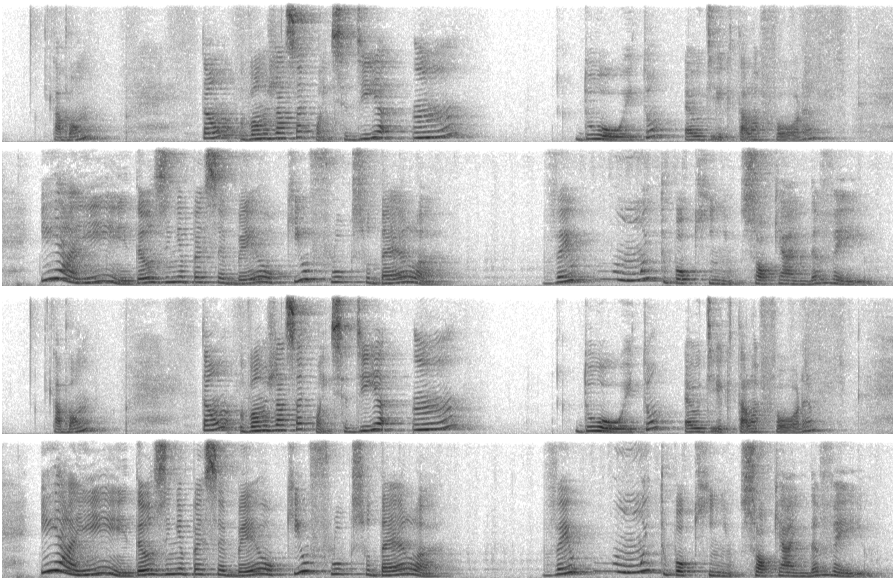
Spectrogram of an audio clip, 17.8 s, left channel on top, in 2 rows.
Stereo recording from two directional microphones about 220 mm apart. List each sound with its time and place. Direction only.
0.6 s a woman's voice: 35° right (ahead or behind)
2.0 s a woman's voice: 40° right (ahead or behind)
5.8 s a woman's voice: 35° right (ahead or behind)
9.3 s a woman's voice: 35° right (ahead or behind)
14.3 s a woman's voice: 35° right (ahead or behind)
